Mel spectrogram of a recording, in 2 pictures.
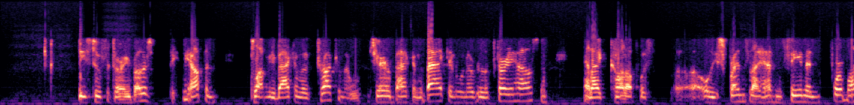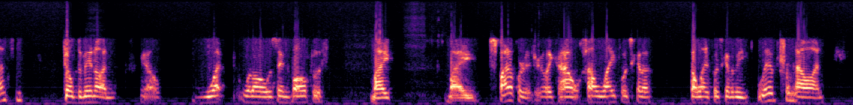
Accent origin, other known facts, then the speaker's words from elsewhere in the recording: Pennsylvania, United States; I'm from Pennsylvania, so they shipped me the whole way down to a really high-end spinal cord rehab center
